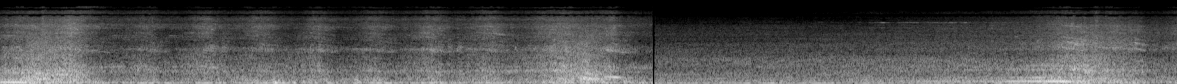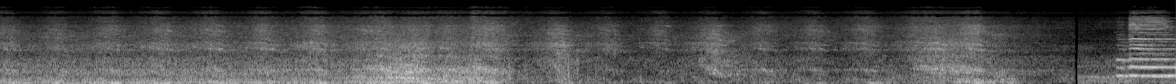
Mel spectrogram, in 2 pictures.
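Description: A TGV high-speed train passes through the station at speed, with a rush of air and a regular clatter of wheels over the rail joints. Then a double-deck RER D commuter train (Z 20500) runs past with more wheel clatter. A short horn blast sounds near the end.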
